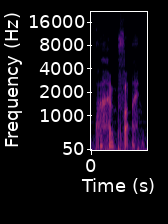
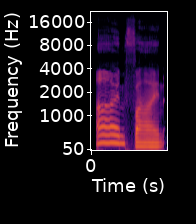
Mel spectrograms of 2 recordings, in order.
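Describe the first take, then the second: First: Breathy whisper of I'm fine. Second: I'm fine popped up high; chirpy I'm fine. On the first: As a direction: murmur I'm fine under your breath. Whispered reassurance after crisis joke. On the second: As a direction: bounce I'm fine up brightly. Cheery repeat of I'm fine. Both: Pretend.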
